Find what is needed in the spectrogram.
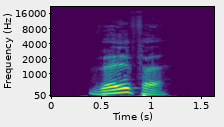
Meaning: nominative/accusative/genitive plural of Wolf (“wolf”)
- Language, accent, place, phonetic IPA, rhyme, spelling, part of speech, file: German, Germany, Berlin, [ˈvœlfə], -œlfə, Wölfe, noun, De-Wölfe.ogg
